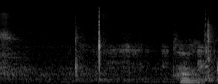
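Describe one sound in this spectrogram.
A button on a balance clicks as it is pressed.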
